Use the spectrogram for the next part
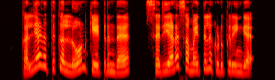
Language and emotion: Tamil, happy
